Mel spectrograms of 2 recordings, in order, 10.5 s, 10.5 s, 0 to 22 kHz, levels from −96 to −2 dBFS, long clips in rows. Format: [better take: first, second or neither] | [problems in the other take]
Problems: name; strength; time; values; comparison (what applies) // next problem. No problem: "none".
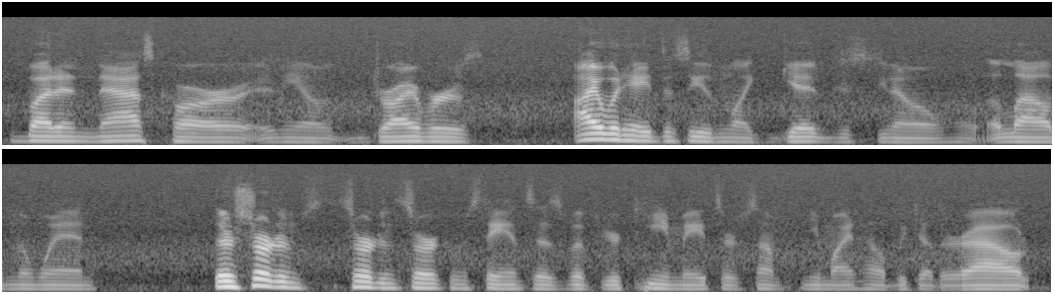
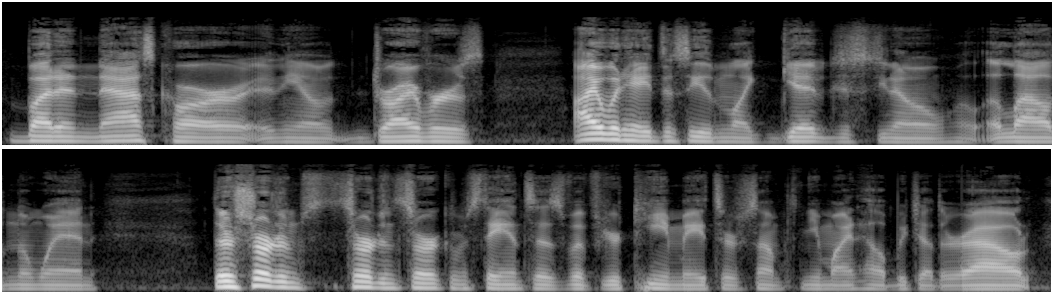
second | hiss; noticeable; throughout; 10 dB below the speech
